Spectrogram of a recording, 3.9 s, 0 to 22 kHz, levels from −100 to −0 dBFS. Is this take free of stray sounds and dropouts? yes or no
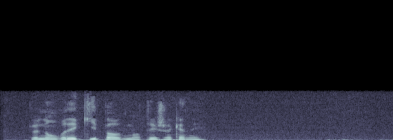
yes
